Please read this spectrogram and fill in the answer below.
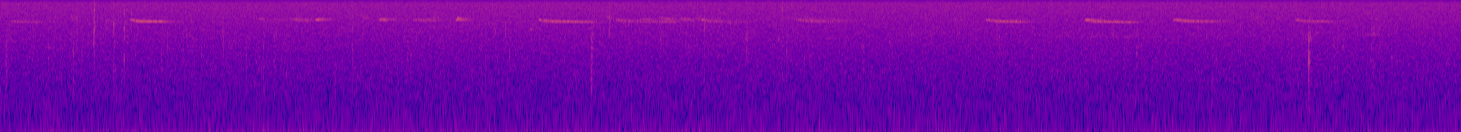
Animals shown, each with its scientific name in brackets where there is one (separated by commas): Golden-crowned Kinglet (Regulus satrapa), Brown Creeper (Certhia americana)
